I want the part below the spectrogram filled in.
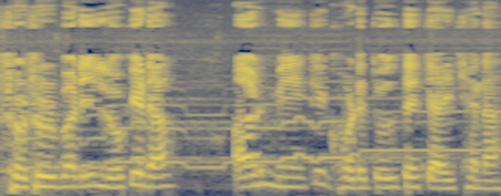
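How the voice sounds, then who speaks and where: A man's voice: on the high side, fairly even intonation, normal speed, music in the background, lightly acted. A man playing a humble, elderly village washerman in a cartoon, speaking in a deferential, plaintive way. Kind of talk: Bengali cartoon voice acting.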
